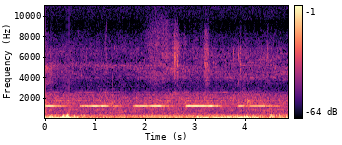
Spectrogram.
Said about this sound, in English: The trash trucks and that bell going off, caution bell.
